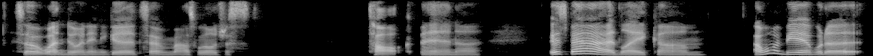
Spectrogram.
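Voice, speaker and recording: In a very clean recording with a silent background, a woman with an American accent speaks at a fairly slow pace with lively intonation. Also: dry, close sound with no echo. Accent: noticeable regional accent, tried to hide it. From North Carolina. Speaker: vlogger. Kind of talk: personal vlog monologue. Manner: halting, many fillers and repetitions.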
